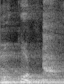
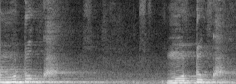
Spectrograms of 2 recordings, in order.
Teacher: দেখো ক আর ট নিজেদের জায়গা চেঞ্জ করে দিয়েছে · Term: ধ্বনির স্থানান্তর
